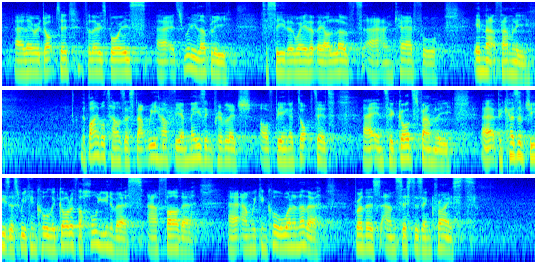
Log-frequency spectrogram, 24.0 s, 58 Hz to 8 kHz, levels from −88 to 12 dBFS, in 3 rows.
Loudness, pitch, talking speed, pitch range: -26 LUFS, 135 Hz, 175 wpm, 125-145 Hz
